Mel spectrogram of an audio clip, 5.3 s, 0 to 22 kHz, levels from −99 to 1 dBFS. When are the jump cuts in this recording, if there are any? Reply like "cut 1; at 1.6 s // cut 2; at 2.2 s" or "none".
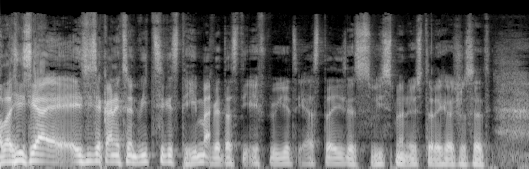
cut 1; at 2.1 s // cut 2; at 3.4 s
